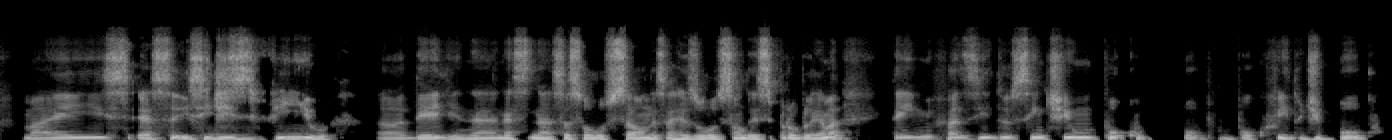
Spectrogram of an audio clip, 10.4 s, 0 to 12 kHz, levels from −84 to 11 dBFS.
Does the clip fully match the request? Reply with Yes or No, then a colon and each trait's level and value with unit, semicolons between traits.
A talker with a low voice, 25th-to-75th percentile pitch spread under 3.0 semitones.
Yes: low, 115 Hz; narrow, 2.5 semitones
